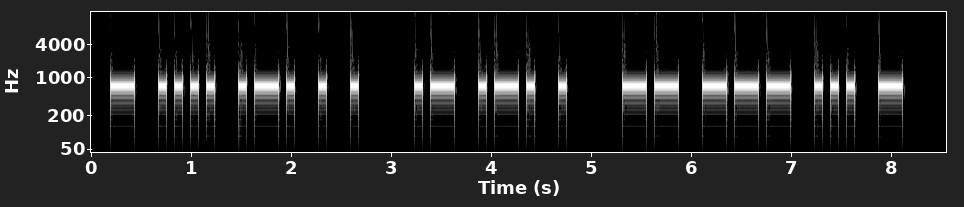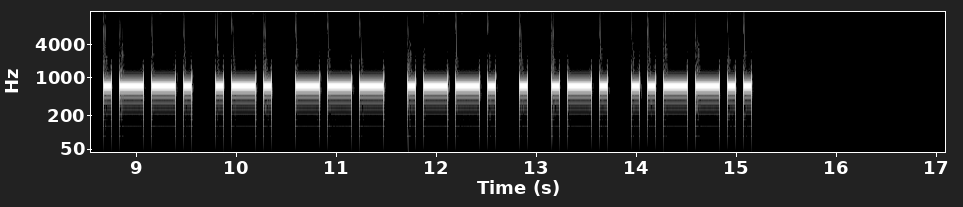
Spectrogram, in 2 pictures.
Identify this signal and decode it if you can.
Morse code, heard as a keyed tone, about 15 wpm, 700 Hz. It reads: THREE ARE MOST PROPER?
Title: Sentences from Top 1000 Words - Review Part 5 - 15wpm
